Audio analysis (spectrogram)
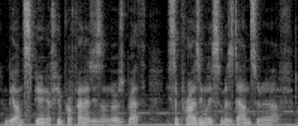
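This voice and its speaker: A man reads as a rueful young woman narrating her private thoughts in a visual novel. The voice is low and even, with a put-on Irish accent, over soft music. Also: fast, natural voice. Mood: wry.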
